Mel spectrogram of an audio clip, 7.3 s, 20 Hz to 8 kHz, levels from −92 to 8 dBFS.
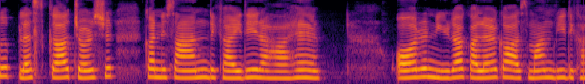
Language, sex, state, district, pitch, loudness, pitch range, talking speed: Hindi, female, Goa, North and South Goa, 265 Hz, -16 LUFS, 255-275 Hz, 140 wpm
